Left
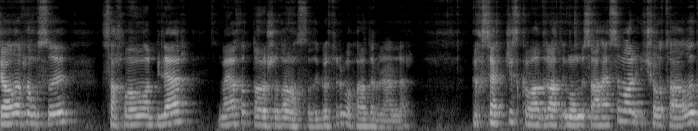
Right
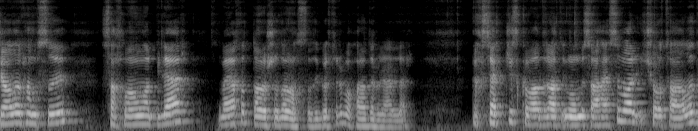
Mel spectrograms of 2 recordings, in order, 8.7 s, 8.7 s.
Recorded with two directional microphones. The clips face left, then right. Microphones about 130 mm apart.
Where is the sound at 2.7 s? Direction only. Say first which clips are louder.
Right 7 dB; 25° right (ahead or behind).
